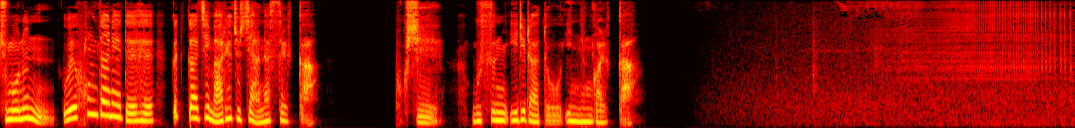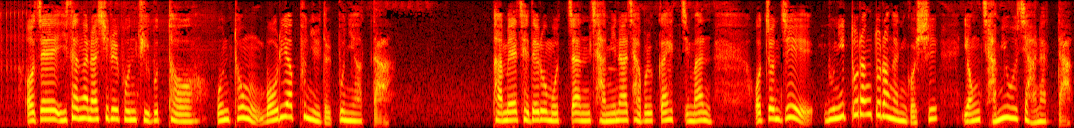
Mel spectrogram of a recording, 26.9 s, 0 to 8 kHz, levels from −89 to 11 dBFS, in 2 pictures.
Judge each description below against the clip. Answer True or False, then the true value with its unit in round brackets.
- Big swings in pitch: False (4.9 semitones)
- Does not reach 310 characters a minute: True (205 characters per minute)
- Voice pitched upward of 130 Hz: True (190 Hz)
